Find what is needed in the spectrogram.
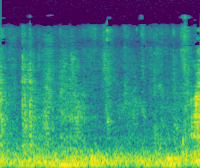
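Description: Pause in speech: faint room tone with a low rumble.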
